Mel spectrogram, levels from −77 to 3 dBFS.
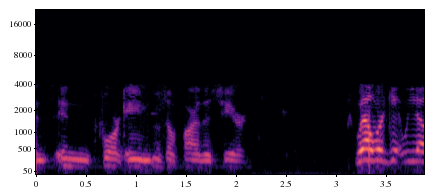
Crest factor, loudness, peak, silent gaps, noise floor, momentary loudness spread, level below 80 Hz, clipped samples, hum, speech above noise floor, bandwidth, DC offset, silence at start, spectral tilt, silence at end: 22 dB; -27 LUFS; -8 dBFS; none; -74 dBFS; 17 LU; -68 dBFS; under 0.1%; none; 48 dB; 4.2 kHz; under 0.1%; 0 s; -3 dB/octave; 0 s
